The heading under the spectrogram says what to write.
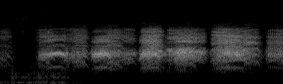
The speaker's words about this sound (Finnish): Korppi on viisas lintu, niin kuin varislinnut yleensäkin. Se on eläinkunnan kaikkein viisaimpia lintuja.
